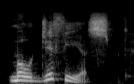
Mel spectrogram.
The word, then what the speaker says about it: Modiphius: star trek adventures role-playing game right now i pronounced the name of the company wrong it is modiphius okay the name of the people who make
